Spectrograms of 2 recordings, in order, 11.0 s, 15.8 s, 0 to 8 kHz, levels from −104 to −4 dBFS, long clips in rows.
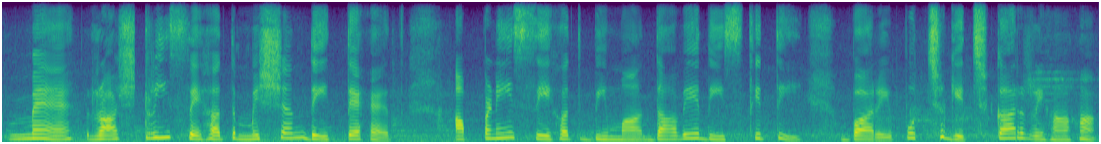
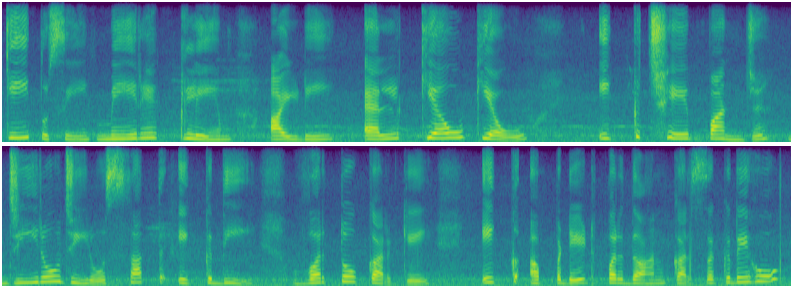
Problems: constant background noise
